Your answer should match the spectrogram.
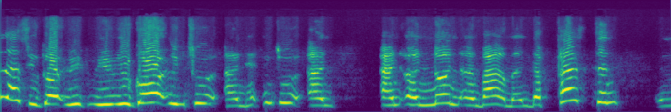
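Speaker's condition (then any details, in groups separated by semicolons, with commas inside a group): Spastic cerebral palsy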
